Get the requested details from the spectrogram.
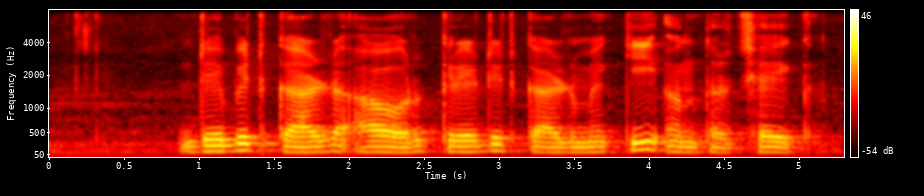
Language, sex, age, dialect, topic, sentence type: Maithili, male, 31-35, Southern/Standard, banking, question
